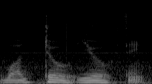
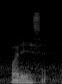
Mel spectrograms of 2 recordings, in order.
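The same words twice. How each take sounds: First: "What do you think?" with full do and you, words separated; careful pronunciation. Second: "What do you think?" quick and linked, do and you weak; connected speech. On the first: Teacher shows what not to say in conversation, in careful pronunciation. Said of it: "Instead of saying". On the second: Teacher shows the usual conversational way, in connected speech. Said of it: "So this is the way". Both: Shown as a demonstration.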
